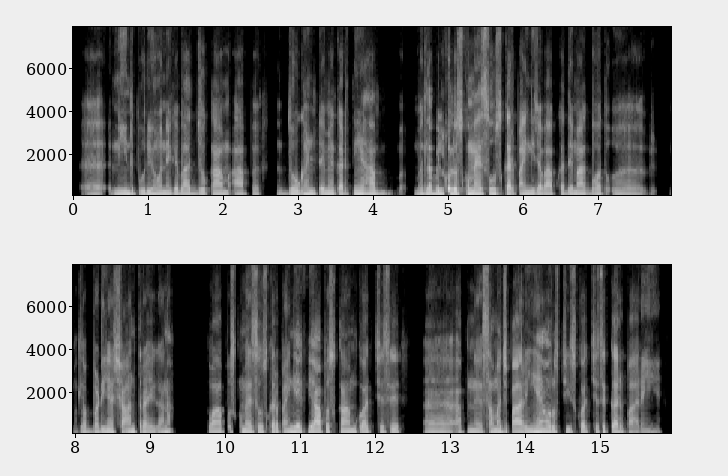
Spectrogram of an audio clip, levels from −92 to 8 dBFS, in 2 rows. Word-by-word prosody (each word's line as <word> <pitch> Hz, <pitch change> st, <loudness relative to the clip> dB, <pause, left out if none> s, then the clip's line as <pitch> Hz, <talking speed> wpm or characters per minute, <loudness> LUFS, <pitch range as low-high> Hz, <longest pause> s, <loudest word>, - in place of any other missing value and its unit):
अ, 100 Hz, 0 st, -5 dB, 0.2 s
नींद 130 Hz, +5 st, +3 dB
पूरी 135 Hz, 0 st, +1 dB
होने 125 Hz, 0 st, +3 dB
के 140 Hz, -, 0 dB
बाद 150 Hz, +1 st, 0 dB
जो 130 Hz, -, +1 dB
काम 135 Hz, +1 st, +2 dB
आप 120 Hz, 0 st, -4 dB, 0.3 s
2 125 Hz, +8 st, +1 dB
घंटे 135 Hz, 0 st, +3 dB
में 145 Hz, +1 st, +3 dB
करती 125 Hz, +4 st, 0 dB
हैं 180 Hz, -, +5 dB
आप 175 Hz, -1 st, +2 dB
ब 140 Hz, -4 st, -11 dB, 0.2 s
मतलब 160 Hz, +9 st, +2 dB
बिल्कुल 185 Hz, +5 st, +5 dB
उसको 195 Hz, 0 st, +3 dB
महसूस 175 Hz, +6 st, +4 dB
कर 130 Hz, -, +4 dB
पाएँगी 120 Hz, +1 st, +2 dB
जब 125 Hz, 0 st, +1 dB
आपका 120 Hz, +2 st, -1 dB
दिमाग 125 Hz, +3 st, +1 dB
बहुत 130 Hz, +2 st, -3 dB
अ, 110 Hz, -6 st, -8 dB, 0.3 s
मतलब 125 Hz, +1 st, -5 dB
बढ़िया 120 Hz, +6 st, +1 dB
शांत 120 Hz, +7 st, +1 dB
रहेगा 110 Hz, +3 st, -2 dB
ना, 200 Hz, +6 st, -2 dB, 0.5 s
तो 140 Hz, -, -5 dB
आप 135 Hz, +1 st, 0 dB
उसको 145 Hz, +2 st, -7 dB
महसूस 130 Hz, +2 st, +1 dB
कर 145 Hz, -3 st, +1 dB
पाएँगी 165 Hz, -, +2 dB
कि 215 Hz, -1 st, -3 dB
आप 160 Hz, 0 st, 0 dB
उस 165 Hz, -, 0 dB
काम 140 Hz, +1 st, +2 dB
को -, -, +1 dB
अच्छे 140 Hz, +1 st, -4 dB
से 160 Hz, +4 st, -2 dB
अ, 145 Hz, -6 st, -12 dB, 0.4 s
अपने 130 Hz, +2 st, -2 dB
समझ 130 Hz, +4 st, +2 dB
पा 130 Hz, -2 st, +4 dB
रही 140 Hz, +4 st, +1 dB
हैं 195 Hz, +6 st, +5 dB
और 210 Hz, -4 st, +2 dB
उस 175 Hz, -, -2 dB
चीज़ 155 Hz, -4 st, -3 dB
को 165 Hz, -, -3 dB
अच्छे 150 Hz, +1 st, -4 dB
से -, -, -4 dB
कर 115 Hz, -5 st, +2 dB
पा 95 Hz, -2 st, -4 dB
रही 85 Hz, 0 st, -8 dB
हैं। 85 Hz, +1 st, -15 dB
135 Hz, 230 wpm, -21 LUFS, 120-150 Hz, 0.5 s, हैं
